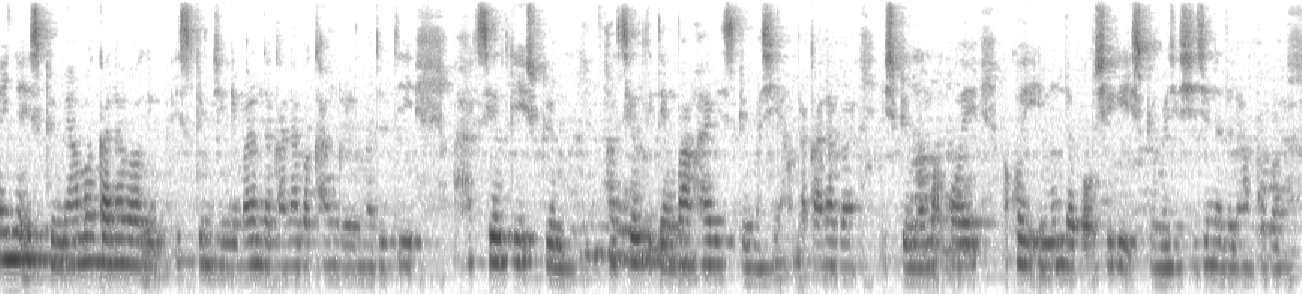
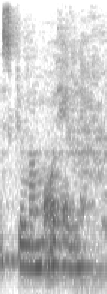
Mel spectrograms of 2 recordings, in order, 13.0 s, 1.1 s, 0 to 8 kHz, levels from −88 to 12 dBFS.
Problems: background sounds at intervals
